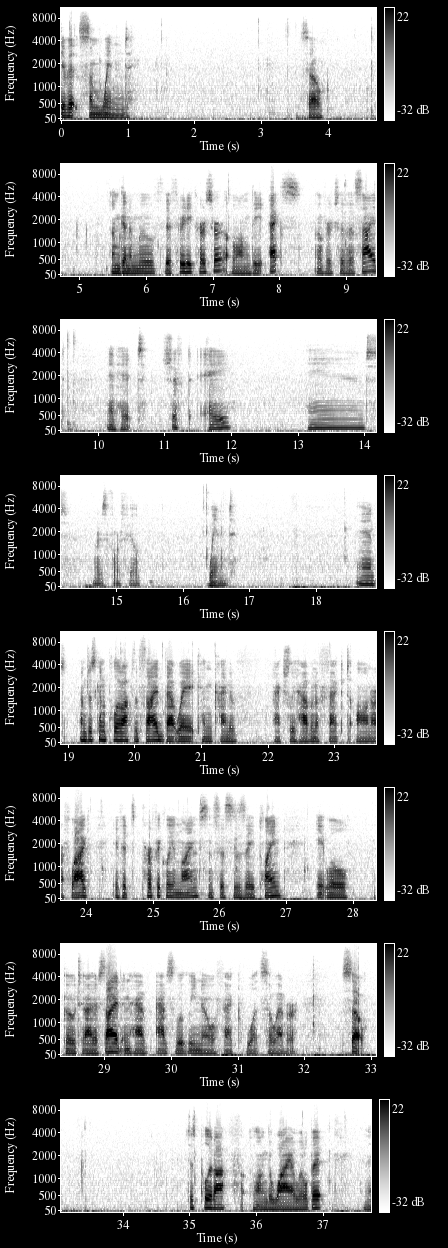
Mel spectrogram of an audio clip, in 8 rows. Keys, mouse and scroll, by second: 0.3 KP_7, 1.7 click, 3.7 shift+a, 4.8 n, 7.4 click, 9.7 shift+a, 18.8 g, 20.0 click, 20.2 middle click, 21.0 middle click, 22.9 middle click, 24.3 middle click, 25.7 middle click, 27.0 KP_7, 33.4 g, 35.2 click, 36.4 middle click, 37.4 r.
